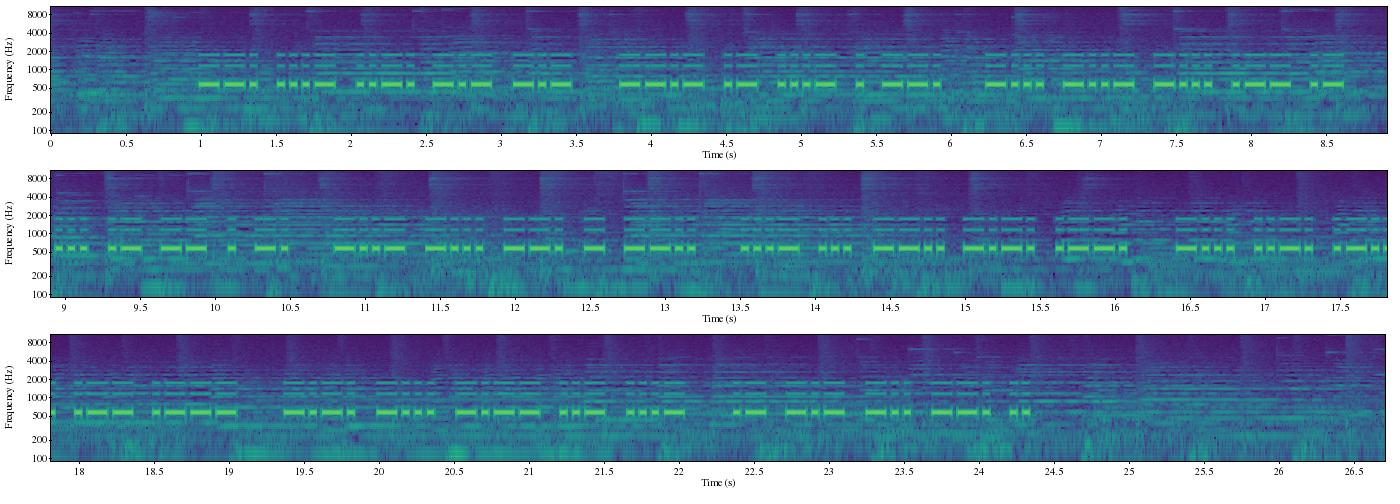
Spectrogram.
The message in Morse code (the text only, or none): GVFKK QAVEG BXBWA SAMEN XBGTZ VSZCP BFLWJ CBYUV AKDGI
